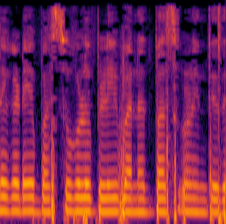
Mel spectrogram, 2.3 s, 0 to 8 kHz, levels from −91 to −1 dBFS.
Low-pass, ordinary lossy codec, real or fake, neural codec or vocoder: 7.2 kHz; MP3, 32 kbps; real; none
